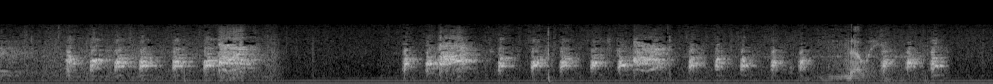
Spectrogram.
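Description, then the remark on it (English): A hen, ordered to lay a golden egg, clucks loudly and rapidly, as if laying an egg, in quick rhythmic bursts of squawks that pause briefly, then resume in an insistent, excited series of clucks. “Lay, hen, lay.”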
